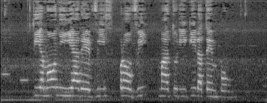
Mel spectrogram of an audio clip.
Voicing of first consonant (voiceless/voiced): voiceless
